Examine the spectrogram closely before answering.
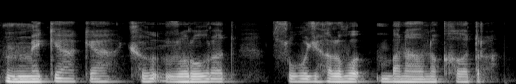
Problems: background sounds at intervals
